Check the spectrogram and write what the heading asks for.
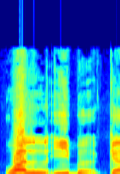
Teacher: Kalau di sini ada huruf ro sukun, sebelumnya di sini ada tanda baca fathah ini, maka huruf ro sukunnya kita baca tafkhim, kita baca tebal. Kita tebalkan huruf ro-nya.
